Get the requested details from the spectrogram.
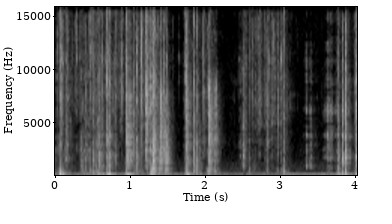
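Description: A utility knife blade scrapes along the surface of a solid, palm-sized white bar of soap with a gold coating. The result is a series of dry, crisp scraping and crunching bursts with bright, gritty edges, separated by quieter rustling between strokes.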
